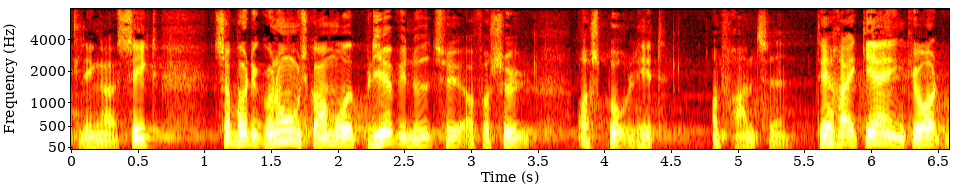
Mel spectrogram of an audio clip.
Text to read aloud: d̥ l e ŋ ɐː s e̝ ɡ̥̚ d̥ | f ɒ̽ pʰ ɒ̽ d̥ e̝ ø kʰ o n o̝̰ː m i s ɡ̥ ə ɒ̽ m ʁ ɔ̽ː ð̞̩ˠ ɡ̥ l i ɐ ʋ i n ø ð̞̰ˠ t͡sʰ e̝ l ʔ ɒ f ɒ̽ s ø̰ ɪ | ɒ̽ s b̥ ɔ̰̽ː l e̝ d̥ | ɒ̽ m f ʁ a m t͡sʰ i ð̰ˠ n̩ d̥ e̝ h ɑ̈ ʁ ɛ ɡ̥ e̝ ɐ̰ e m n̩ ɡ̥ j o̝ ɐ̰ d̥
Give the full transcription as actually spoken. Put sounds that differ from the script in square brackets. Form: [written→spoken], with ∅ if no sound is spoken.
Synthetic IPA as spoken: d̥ l e ŋ ɐː s e̝ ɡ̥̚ d̥ | [f→s] ɒ̽ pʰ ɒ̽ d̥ e̝ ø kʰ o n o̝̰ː m i s ɡ̥ ə ɒ̽ m ʁ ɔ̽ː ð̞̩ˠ [ɡ̥→b̥] l i ɐ ʋ i n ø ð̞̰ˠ t͡sʰ e̝ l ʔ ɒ f ɒ̽ s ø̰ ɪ | ɒ̽ s b̥ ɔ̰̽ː l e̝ d̥ | ɒ̽ m f ʁ a m t͡sʰ i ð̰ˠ n̩ d̥ e̝ h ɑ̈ ʁ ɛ ɡ̥ e̝ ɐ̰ e [m→ŋ] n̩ ɡ̥ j o̝ ɐ̰ d̥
